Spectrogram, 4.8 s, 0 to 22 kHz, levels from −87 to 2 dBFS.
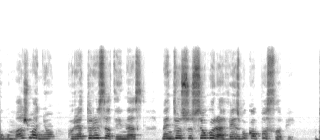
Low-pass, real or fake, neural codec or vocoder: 14.4 kHz; fake; vocoder, 48 kHz, 128 mel bands, Vocos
